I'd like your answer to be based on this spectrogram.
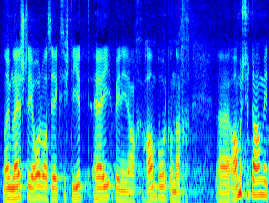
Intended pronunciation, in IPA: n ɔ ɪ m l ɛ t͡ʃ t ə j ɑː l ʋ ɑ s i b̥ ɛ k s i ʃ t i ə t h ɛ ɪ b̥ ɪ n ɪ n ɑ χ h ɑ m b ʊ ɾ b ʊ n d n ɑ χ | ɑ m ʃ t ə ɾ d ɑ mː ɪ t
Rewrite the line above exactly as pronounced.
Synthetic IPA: n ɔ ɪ m l ɛ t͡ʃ t ə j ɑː ɾ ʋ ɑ s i ɛ k s i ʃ t i ə t h ɛ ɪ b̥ ɪ n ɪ n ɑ χ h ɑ m b ʊ ɾ ɡ ʊ n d n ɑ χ | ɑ m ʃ t ə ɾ d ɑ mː ɪ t

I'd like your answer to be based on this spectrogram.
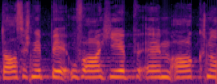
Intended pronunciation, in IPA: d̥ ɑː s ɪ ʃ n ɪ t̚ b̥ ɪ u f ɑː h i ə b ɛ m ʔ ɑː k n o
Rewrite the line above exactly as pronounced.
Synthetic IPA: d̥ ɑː s ɪ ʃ n ɪ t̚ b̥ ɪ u f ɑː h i ə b ɛ m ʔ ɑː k n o

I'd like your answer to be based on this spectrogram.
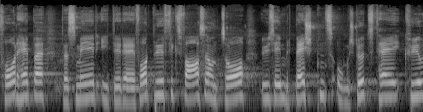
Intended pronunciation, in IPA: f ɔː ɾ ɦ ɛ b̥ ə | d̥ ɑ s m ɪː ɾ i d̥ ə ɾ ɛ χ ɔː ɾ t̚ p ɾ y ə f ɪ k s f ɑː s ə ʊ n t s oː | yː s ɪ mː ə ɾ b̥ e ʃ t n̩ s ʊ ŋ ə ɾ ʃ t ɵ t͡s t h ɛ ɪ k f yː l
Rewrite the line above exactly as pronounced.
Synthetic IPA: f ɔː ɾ ɦ ɛ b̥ ə | d̥ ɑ s m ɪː ɾ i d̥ ə ɾ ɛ f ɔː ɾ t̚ p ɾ y ə f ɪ k s f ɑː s ə ʊ n t s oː | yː s ɪ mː ə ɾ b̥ ɛ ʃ t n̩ s ʊ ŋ ə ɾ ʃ t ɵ t͡s t h ɛ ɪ k f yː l

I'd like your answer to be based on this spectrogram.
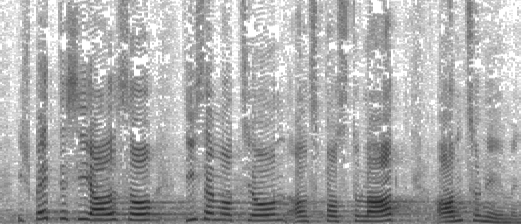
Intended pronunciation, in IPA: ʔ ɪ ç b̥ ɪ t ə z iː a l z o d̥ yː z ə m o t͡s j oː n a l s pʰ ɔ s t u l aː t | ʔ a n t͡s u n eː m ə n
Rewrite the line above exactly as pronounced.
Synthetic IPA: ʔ ɪ ç b̥ ɪ t ə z iː a l z o d̥ iː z ə m o t͡s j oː n a l s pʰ ɔ s t u l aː t | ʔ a n t͡s u n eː m ə n

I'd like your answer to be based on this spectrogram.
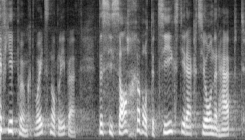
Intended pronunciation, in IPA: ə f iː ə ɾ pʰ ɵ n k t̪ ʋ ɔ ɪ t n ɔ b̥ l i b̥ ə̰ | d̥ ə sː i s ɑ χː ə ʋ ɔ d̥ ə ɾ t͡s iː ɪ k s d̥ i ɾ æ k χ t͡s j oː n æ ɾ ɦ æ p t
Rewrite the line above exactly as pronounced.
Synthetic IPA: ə f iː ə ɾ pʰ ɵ ŋ k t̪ ʋ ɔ ɪ t͡s n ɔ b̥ l i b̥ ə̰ | d̥ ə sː i s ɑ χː ə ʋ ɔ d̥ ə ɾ t͡s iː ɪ k s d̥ i ɾ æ k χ t͡s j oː n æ ɾ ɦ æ p t

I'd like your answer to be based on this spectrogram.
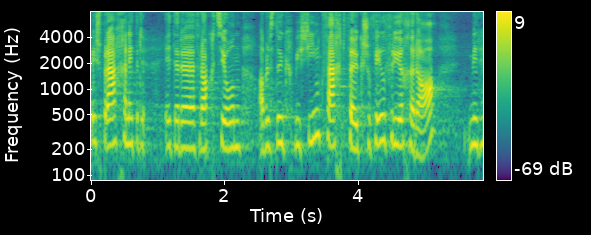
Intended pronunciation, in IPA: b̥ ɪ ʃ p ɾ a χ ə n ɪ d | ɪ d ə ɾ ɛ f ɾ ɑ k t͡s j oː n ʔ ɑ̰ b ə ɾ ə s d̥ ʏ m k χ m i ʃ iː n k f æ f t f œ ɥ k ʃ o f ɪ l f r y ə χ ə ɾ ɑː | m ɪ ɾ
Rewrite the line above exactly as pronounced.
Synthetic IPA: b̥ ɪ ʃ p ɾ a χ ə n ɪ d | ɪ d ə ɾ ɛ f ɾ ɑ k t͡s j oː n ʔ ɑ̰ b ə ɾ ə s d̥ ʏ ŋ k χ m i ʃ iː n k f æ χ t f œ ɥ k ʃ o f ɪ l f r y ə χ ə ɾ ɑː | m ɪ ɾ

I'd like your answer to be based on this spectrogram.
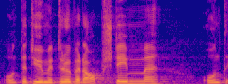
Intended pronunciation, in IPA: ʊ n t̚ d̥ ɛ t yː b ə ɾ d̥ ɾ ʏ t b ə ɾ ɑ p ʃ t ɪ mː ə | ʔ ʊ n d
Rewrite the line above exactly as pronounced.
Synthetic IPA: ʊ n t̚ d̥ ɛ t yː m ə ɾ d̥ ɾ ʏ b ə ɾ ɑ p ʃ t ɪ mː ə | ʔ ʊ n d

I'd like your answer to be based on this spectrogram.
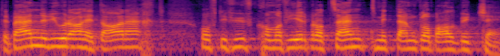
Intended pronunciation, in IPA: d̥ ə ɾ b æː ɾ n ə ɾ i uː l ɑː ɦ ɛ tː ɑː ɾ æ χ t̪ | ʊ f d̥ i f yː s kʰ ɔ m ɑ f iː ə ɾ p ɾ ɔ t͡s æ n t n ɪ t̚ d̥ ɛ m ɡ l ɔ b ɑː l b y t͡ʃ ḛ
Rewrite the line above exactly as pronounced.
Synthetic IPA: d̥ ə ɾ b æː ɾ n ə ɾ j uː ɾ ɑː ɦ ɛ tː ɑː ɾ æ χ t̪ | ʊ f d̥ i f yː f kʰ ɔ m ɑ f iː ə ɾ p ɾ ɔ t͡s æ n t m ɪ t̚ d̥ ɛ m ɡ l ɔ b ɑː l b y t͡ʃ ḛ

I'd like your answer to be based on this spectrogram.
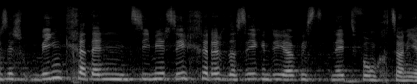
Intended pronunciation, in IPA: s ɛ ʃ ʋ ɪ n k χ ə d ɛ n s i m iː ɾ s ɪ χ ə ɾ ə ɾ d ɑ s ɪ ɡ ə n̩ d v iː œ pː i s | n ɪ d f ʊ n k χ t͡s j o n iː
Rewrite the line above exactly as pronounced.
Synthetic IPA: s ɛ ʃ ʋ ɪ ŋ k χ ə d ɛ n s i m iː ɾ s ɪ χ ə ɾ ə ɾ d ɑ s ɪ ɡ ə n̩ d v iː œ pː i s | n ɪ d f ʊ ŋ k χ t͡s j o n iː

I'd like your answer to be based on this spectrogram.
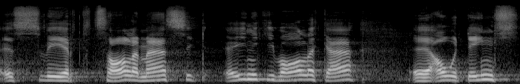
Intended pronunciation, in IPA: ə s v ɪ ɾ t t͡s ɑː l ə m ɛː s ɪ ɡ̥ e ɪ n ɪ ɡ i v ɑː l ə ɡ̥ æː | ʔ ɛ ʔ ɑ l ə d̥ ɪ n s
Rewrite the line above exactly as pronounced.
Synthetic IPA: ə s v ɪ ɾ t t͡s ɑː l ə m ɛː s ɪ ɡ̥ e ɪ n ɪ ɡ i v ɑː l ə ɡ̥ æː | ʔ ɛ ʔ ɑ l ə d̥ ɪ ŋ s

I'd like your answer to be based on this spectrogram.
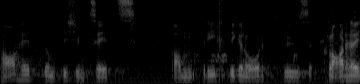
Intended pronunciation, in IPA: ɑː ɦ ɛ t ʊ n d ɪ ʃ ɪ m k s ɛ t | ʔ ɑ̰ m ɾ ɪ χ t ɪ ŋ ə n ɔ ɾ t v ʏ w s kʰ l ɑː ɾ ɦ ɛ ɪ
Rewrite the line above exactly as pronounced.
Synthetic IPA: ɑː ɦ ɛ t ʊ n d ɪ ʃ ɪ m k s ɛ t͡s | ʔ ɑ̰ m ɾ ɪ χ t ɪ ɡ ə n ɔ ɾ t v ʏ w s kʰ l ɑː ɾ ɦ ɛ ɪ

